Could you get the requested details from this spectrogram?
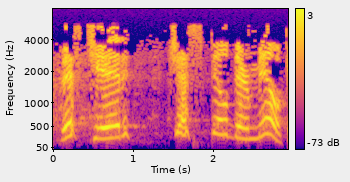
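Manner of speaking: high, loud and slow; exasperated disbelief. Retold or imitated. Dad protesting the overreaction, loud and incredulous. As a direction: stretch it out in disbelief. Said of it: "And I'm thinking".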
